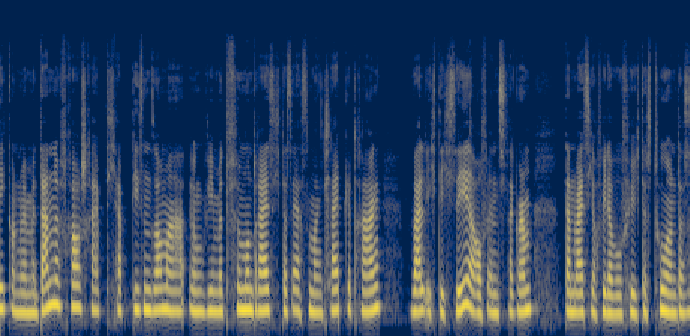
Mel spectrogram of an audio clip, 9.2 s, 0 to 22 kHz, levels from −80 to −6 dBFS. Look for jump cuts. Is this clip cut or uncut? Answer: uncut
